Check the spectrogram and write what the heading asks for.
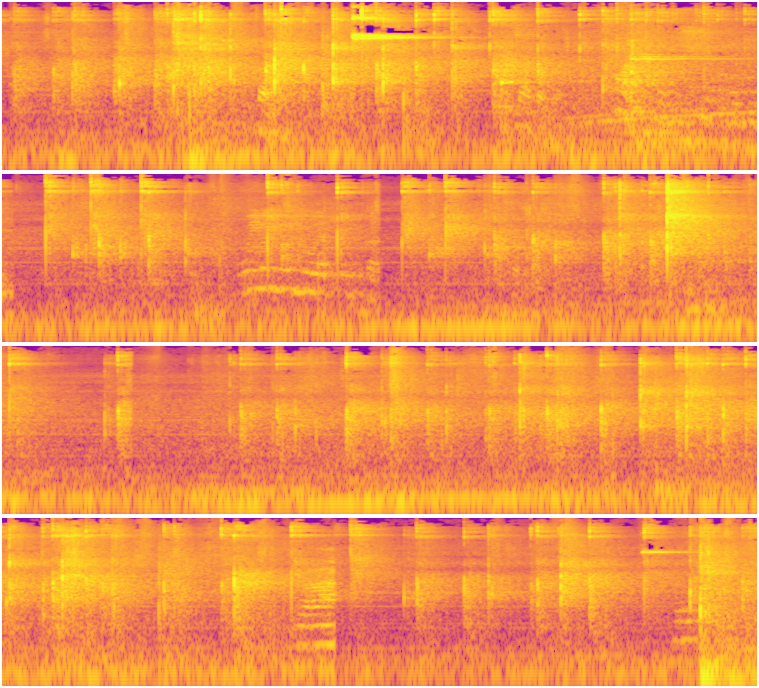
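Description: Table tennis ball clicking back and forth between bats and table in rally after rally.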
